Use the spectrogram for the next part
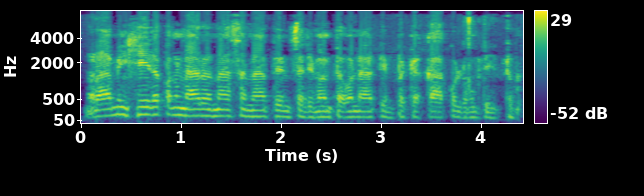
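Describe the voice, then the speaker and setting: A man's voice: mid-range voice, little pitch movement, brisk, slight background noise, lightly acted. An actor playing a remorseful ex-convict who wants to change his life, speaking earnestly in a radio drama. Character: remorseful ex-convict son seeking a new life. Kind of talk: classic radio drama acting.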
